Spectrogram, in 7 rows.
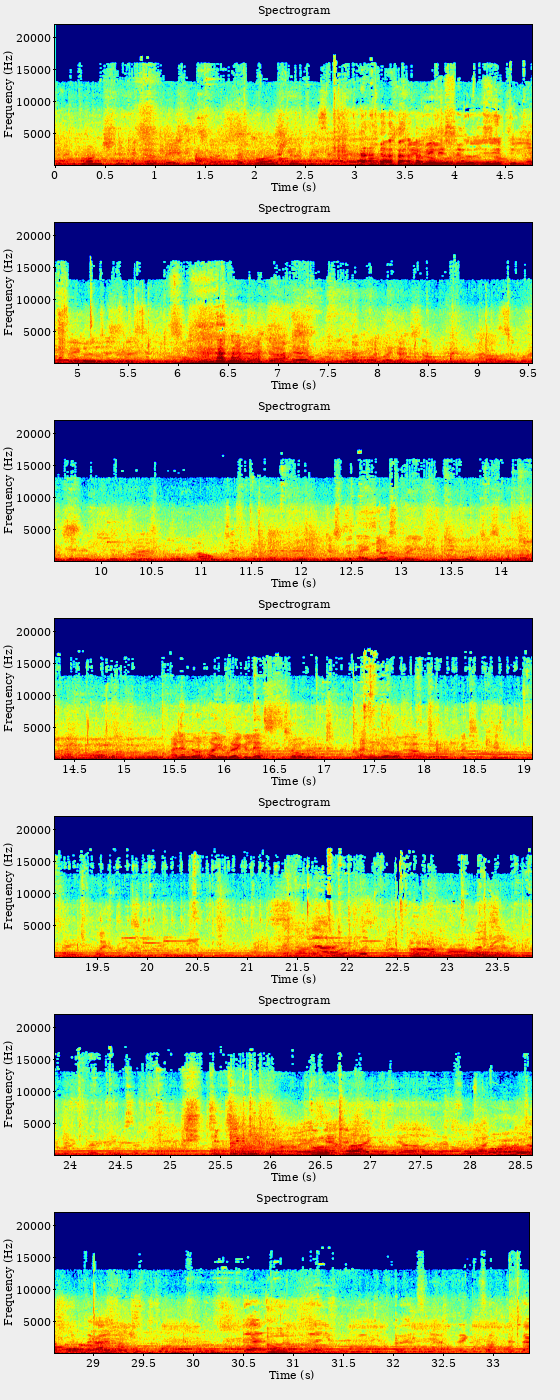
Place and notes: dkfrf @ mittenmang
30.05.2008: dkfrf / das kleine field recording festival @ mittenmang, corner friedel-/lenaustr. relaxed atmoshpere before the concert, funny sounds. performances by Alessandro Bosetti, Soichiro Mitsuya, Michael Northam, Ben Owen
